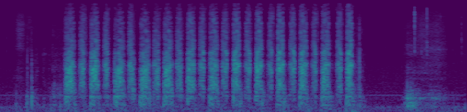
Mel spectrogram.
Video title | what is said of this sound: GOOD OR JUST OK? - Victorinox One-Hand Sentinel - Honest Review by AKOGR | If you scratch the handle scales on this knife, it actually sounds like plastic. It also has that plasticky feel to it.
